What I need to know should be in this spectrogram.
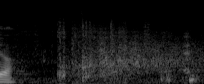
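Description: A tennis ball is struck hard with a racket, echoing in a large hall.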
